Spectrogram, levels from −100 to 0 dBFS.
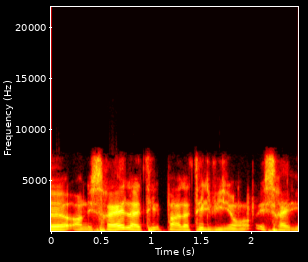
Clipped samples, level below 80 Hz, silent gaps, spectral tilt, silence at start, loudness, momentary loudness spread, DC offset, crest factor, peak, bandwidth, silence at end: under 0.1%; -48 dBFS; none; -3.5 dB/octave; 0 s; -22 LUFS; 10 LU; under 0.1%; 18 dB; -4 dBFS; 8.2 kHz; 0 s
